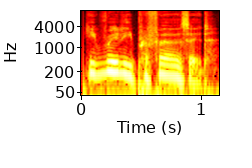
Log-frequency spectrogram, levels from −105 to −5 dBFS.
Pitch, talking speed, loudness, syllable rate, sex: 155 Hz, 205 wpm, -17 LUFS, 5.7 syllables/s, male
